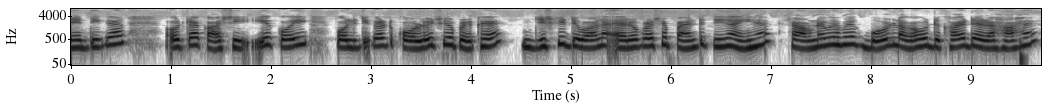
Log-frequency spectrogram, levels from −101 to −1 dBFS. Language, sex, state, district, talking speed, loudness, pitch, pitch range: Hindi, female, Uttarakhand, Uttarkashi, 165 wpm, -13 LUFS, 255 Hz, 230-290 Hz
